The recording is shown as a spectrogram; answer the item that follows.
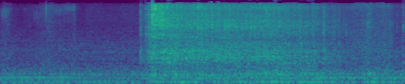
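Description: A fabric curtain drawn along its ceiling rail. A loud swishing scrape starts about one and a half seconds in and fades over about two seconds, over a low steady hum.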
